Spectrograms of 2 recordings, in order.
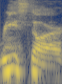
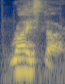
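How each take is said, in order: First: The first syllable sounds like 'wrist'. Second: The first syllable sounds like 'rye'. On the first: This is the official way. "I've been told it's actually" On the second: This is the preferred, nicer-sounding way. "it sounds better if you call it Rystar"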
